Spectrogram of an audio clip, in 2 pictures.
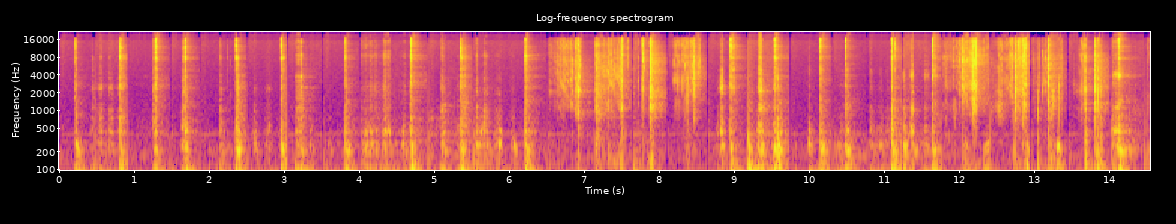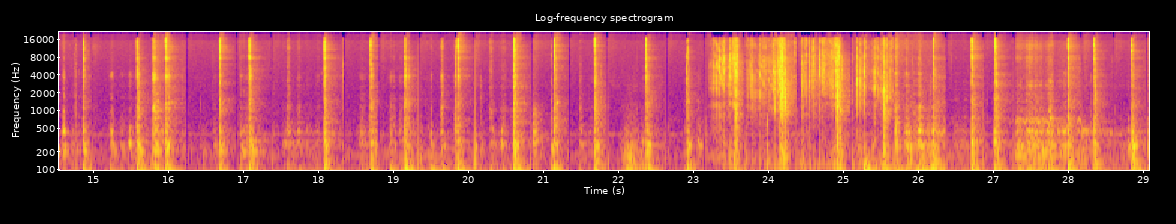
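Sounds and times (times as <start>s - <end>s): stickers peeling crackly: 6.5s - 8.7s, 11.8s - 14.2s, 23.1s - 26.2s
small clicks and taps: 13.1s - 23.2s, 24.9s - 27.3s.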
